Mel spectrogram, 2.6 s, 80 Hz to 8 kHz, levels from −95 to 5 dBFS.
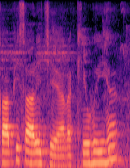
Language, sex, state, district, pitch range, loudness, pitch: Hindi, male, Uttar Pradesh, Shamli, 140-150 Hz, -17 LUFS, 145 Hz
